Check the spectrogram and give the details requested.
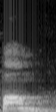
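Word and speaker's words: palm: एम के FD से पहले अगर एल आता है तो एल साइलेंट रहेगा। यानी MKFD, ये 4 लेटर हैं, इनसे अगर पहले एल आता है तो एल हमेशा साइलेंट रहेगा।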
